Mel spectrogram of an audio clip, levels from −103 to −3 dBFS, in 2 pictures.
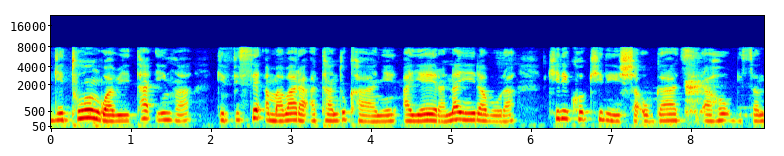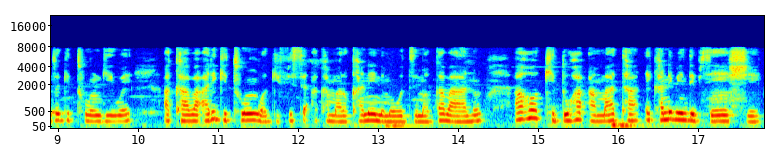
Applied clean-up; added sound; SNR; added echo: none; none; none; none.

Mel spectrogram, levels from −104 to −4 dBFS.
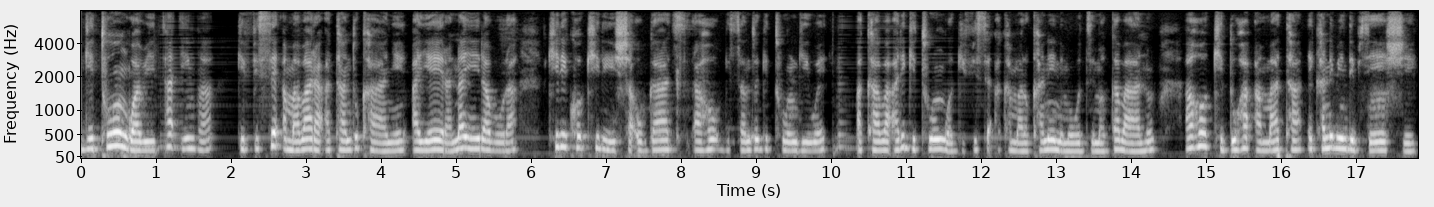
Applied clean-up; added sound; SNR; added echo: neural mask model DeepFilterNet 3.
